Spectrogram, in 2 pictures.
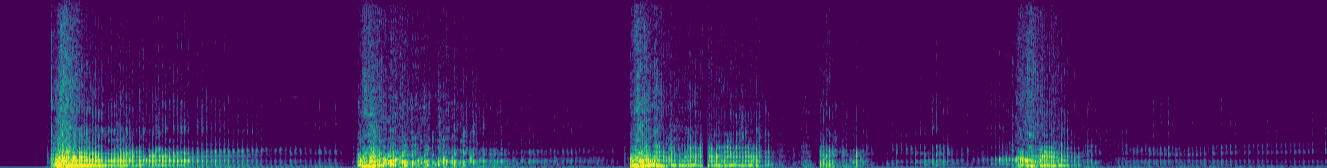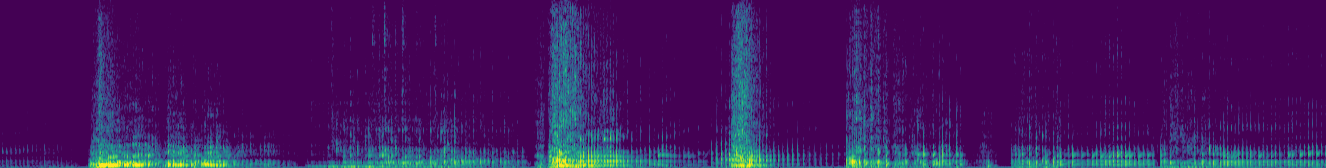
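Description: Custom-made Tyrannosaurus rex roar sound effects: a series of loud roars, each starting suddenly and fading over a second or two, with shorter, quieter growls between them.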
